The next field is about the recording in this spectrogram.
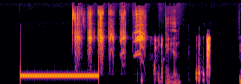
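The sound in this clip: A telephone ringing tone while a call is placed: one steady, pure mid-pitched beep lasting just over a second, then brief voices talking.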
